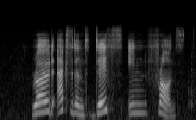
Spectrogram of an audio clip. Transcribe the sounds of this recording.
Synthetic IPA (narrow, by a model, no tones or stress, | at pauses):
ɹoʊdæksɪdə̃ntd̥ɛθsɪ̃nfɹãːˑns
